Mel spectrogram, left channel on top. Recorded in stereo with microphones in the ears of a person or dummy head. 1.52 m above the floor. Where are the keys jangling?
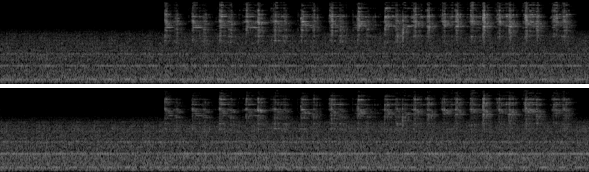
5° left (ahead or behind), 0.5 m.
